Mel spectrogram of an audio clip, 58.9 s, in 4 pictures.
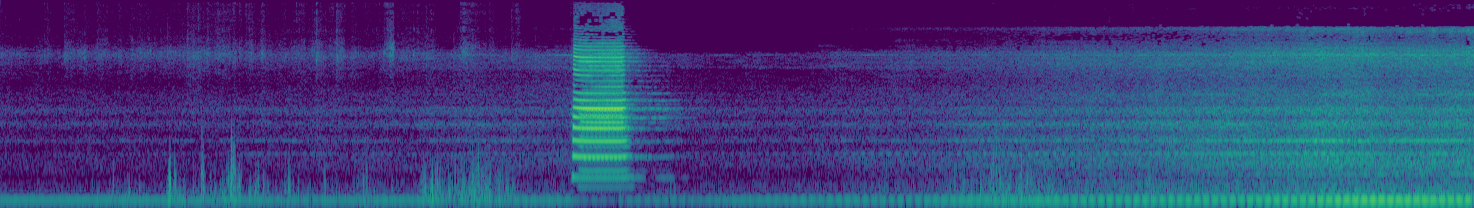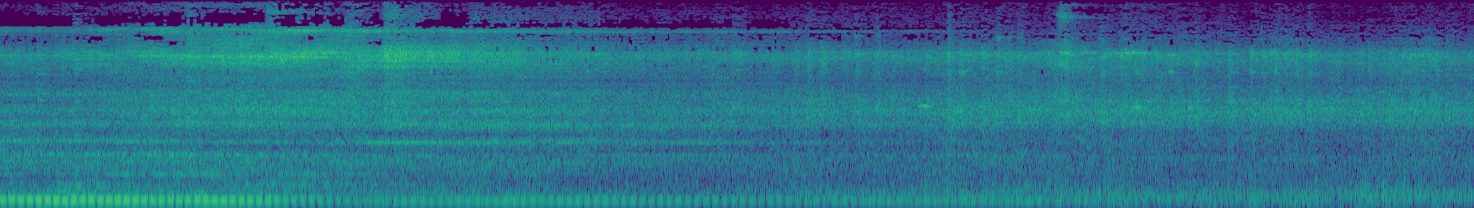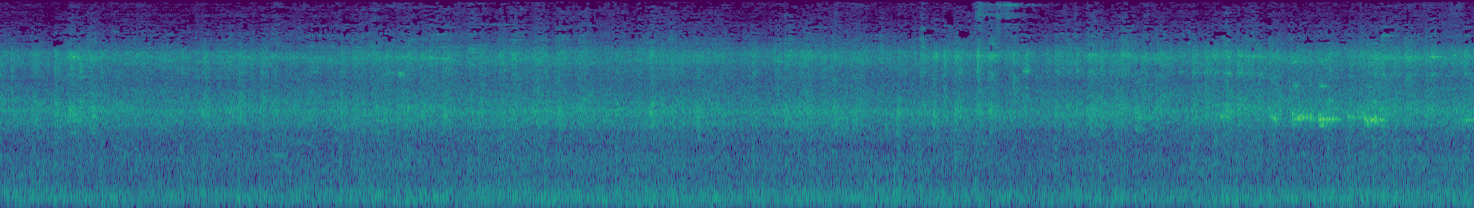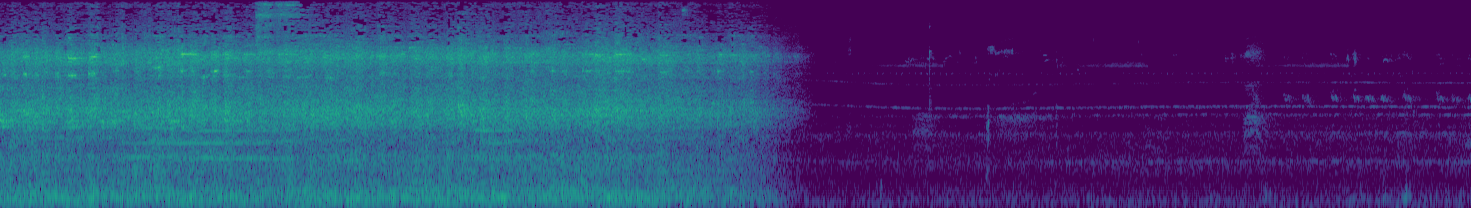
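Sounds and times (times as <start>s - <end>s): diesel engine drone: 0.0s - 25.2s
train horn blast: 5.6s - 7.1s, 45.0s - 50.0s
wagons rumbling with wheel noise: 9.1s - 52.3s.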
